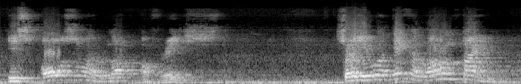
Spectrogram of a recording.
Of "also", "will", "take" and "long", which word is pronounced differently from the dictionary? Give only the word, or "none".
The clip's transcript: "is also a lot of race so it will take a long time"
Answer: none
